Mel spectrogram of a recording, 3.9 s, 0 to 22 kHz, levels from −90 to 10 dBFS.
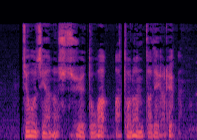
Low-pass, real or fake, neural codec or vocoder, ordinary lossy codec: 10.8 kHz; fake; vocoder, 48 kHz, 128 mel bands, Vocos; MP3, 96 kbps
